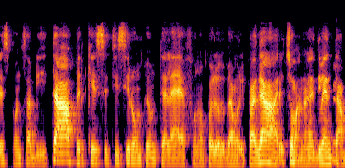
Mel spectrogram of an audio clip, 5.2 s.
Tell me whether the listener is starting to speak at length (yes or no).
no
